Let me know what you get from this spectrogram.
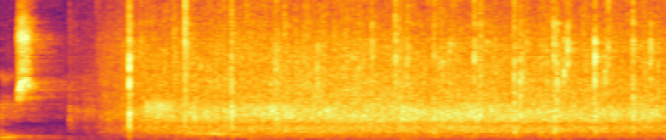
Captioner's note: audience applauding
